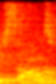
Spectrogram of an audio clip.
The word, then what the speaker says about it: Psalm: So I'm going to read you Psalms 150, verse 6 in Afrikaans. And they pronounce the P, so it's not silent.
